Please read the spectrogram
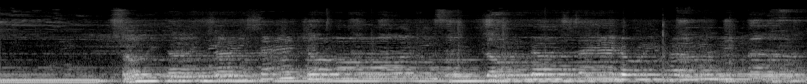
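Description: A man singing into a microphone over instrumental backing, played through a small amplifier speaker; a held backing chord sounds alone until the voice comes in about a second in.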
